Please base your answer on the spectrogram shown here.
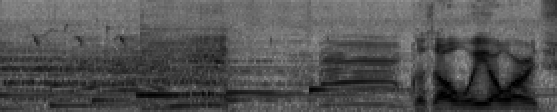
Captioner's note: cows lowing; birds chirping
